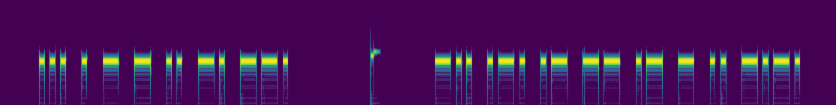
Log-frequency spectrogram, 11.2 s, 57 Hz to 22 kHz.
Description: Morse code, heard as a keyed tone, about 17 wpm, 700 Hz. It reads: SETTING DRAMATIC
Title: Sentences from Top 1300 Words - New Word Drill Alt - 17wpm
